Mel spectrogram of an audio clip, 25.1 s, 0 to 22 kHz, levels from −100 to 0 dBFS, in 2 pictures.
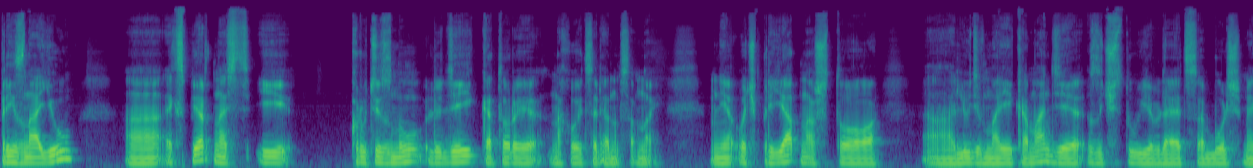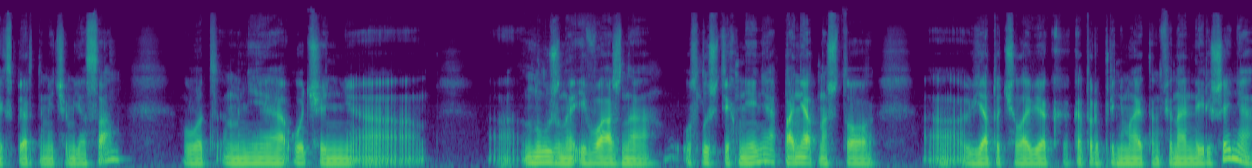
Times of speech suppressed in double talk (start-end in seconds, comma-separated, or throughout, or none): none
